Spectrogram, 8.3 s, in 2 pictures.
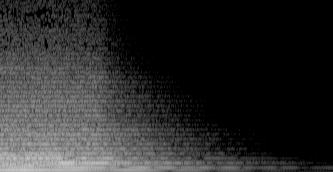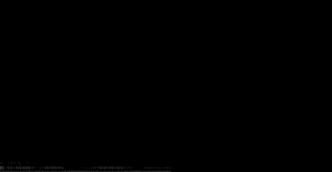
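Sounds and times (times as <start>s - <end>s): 
instrumental music: 0.0s - 2.6s.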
